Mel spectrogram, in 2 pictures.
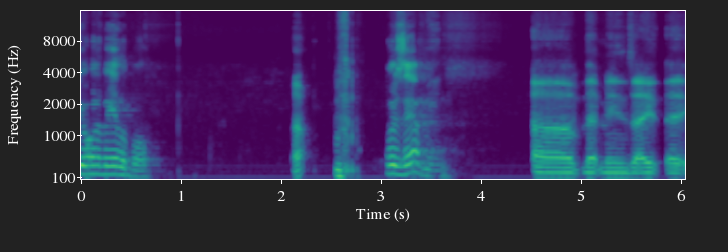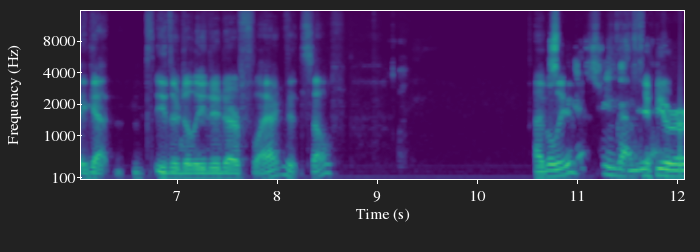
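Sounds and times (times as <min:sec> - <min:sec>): faint low hum: 0:00.0 - 0:12.0
person making throaty sounds: 0:02.2 - 0:02.9.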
